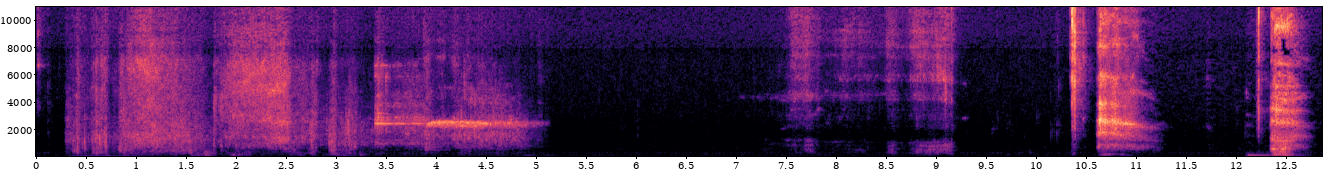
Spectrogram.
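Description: Someone takes a sip of bourbon: a long, noisy slurp with a brief whistling tone, then silence and a few short, scattered bursts like a swallow and an exhale. No one speaks.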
